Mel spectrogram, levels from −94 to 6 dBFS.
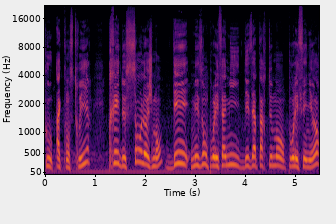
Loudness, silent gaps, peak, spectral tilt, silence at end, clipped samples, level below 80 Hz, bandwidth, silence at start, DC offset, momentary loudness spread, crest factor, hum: -30 LUFS; none; -12 dBFS; -5 dB/octave; 0 s; under 0.1%; -60 dBFS; over 20 kHz; 0 s; under 0.1%; 6 LU; 18 dB; none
